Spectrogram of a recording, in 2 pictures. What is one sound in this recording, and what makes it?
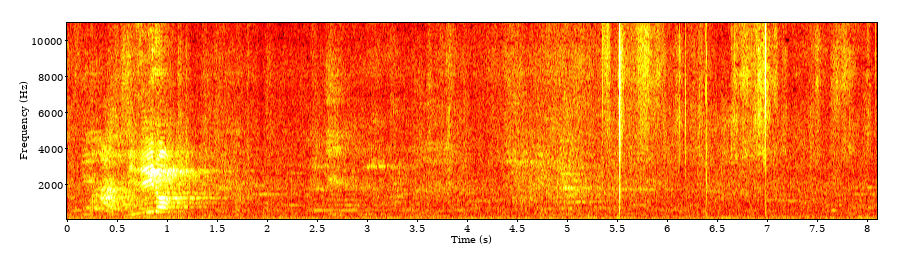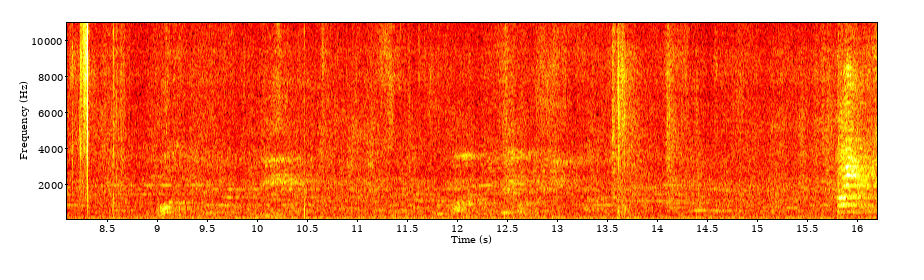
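Children shout and call out across a large echoing indoor hall.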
